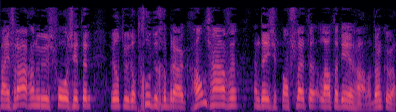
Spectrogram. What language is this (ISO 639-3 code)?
nld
